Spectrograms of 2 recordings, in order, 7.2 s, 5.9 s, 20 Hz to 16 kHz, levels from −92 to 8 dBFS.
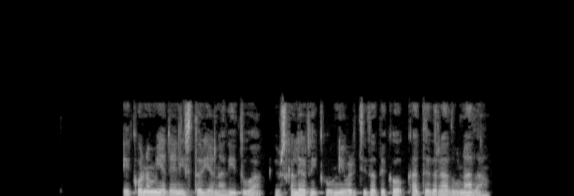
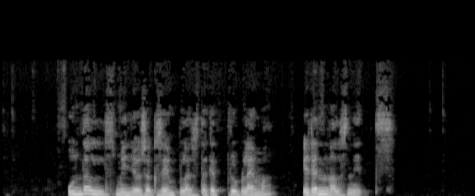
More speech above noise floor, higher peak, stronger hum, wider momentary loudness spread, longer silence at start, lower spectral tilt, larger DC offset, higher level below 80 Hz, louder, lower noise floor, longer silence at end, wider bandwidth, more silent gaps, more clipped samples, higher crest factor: first, over 71 dB vs 59 dB; about the same, -4 dBFS vs -4 dBFS; neither; second, 9 LU vs 16 LU; first, 1.55 s vs 0.85 s; about the same, -6 dB/octave vs -6.5 dB/octave; neither; first, -60 dBFS vs -68 dBFS; about the same, -20 LUFS vs -20 LUFS; first, under -90 dBFS vs -78 dBFS; about the same, 1.05 s vs 1.05 s; second, 8 kHz vs 10.5 kHz; first, 3.33-3.37 s vs none; neither; about the same, 16 dB vs 18 dB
